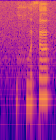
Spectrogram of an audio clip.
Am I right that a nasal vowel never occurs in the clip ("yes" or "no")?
yes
